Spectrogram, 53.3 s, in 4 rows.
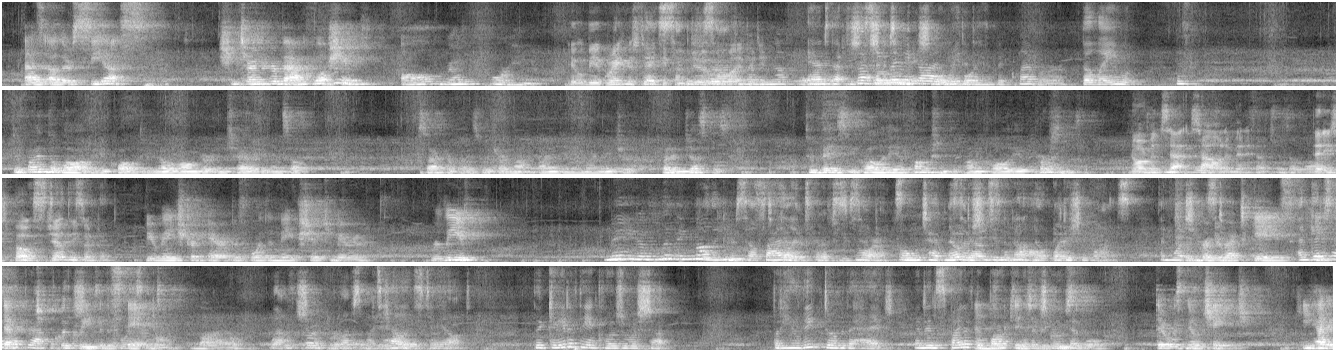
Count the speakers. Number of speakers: eight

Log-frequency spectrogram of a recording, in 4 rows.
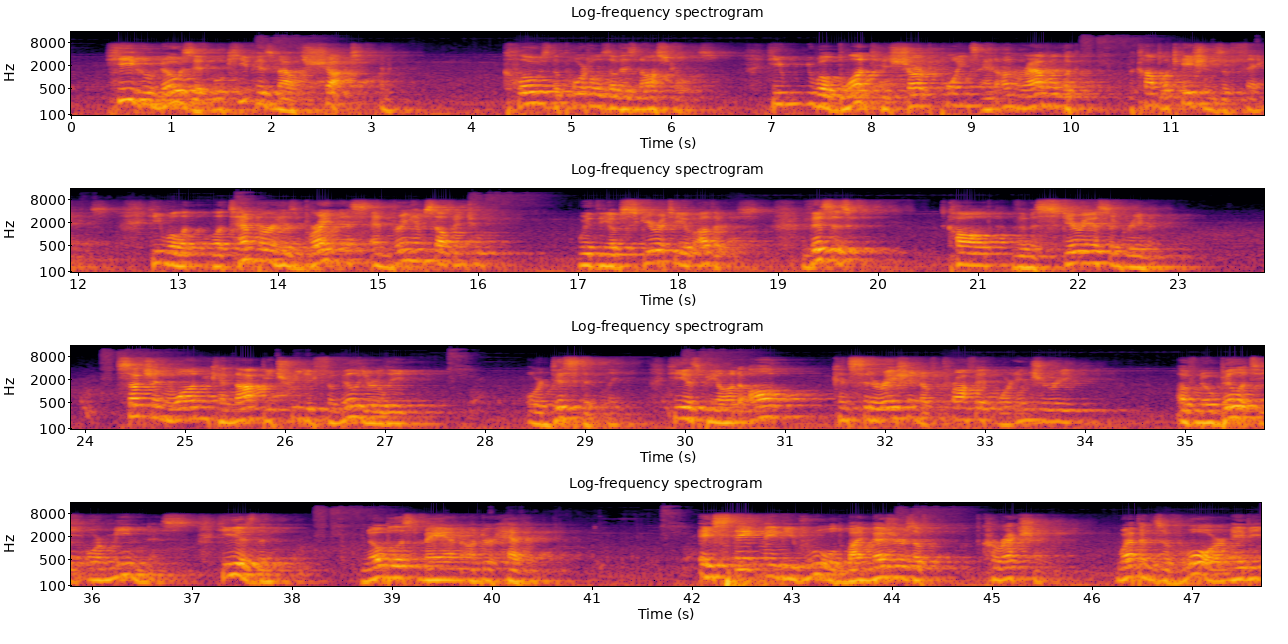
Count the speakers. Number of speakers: one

